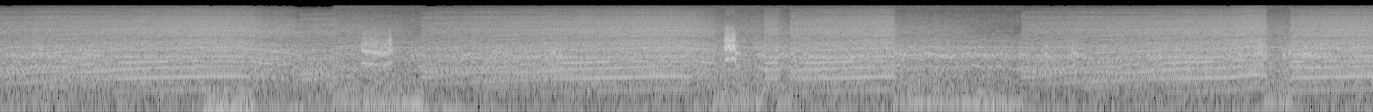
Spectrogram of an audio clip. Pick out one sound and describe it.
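A car engine revs up again and again as it shifts through the gears.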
